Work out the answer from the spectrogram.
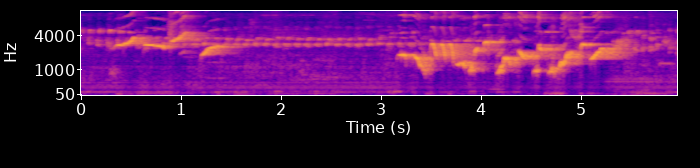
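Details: Singing white-rumped shama, a caged songbird kept to provoke other birds into singing: a long steady whistle near the start, then rapid varied phrases of slurred, swooping notes with fast trills, loud and continuous.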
